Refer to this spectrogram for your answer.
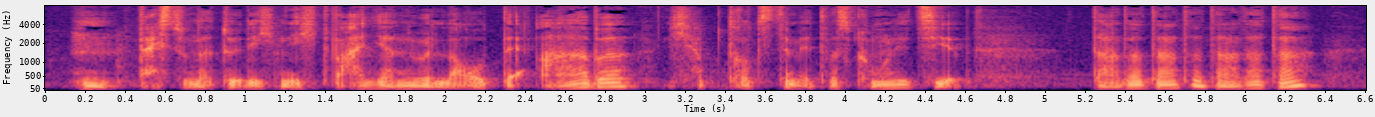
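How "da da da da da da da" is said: da-da-da ending with rising pitch. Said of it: "eine Frage".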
